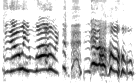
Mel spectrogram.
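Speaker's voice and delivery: high, slow sobbing scream; crying scream. Acted. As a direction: scream it through tears. Sister about to be shot.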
